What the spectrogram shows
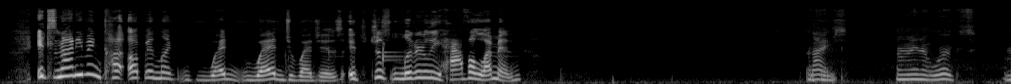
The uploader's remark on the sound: your two mayor's are outside spilling the tea at their tea party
